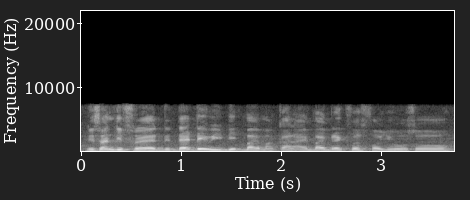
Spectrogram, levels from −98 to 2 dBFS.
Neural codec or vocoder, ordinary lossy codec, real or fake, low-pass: none; AAC, 48 kbps; real; 7.2 kHz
